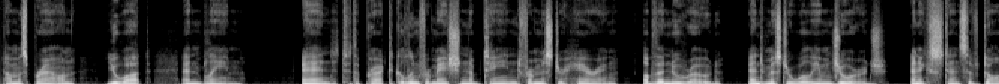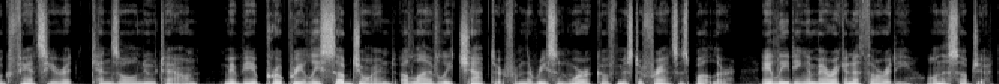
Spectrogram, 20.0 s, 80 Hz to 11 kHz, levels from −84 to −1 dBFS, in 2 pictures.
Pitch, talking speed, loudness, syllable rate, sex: 125 Hz, 155 wpm, -19 LUFS, 5.1 syllables/s, male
